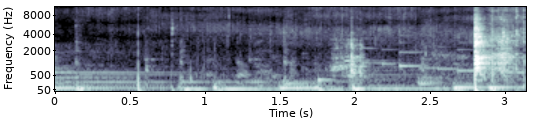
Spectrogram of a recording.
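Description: Shrimp for tacos sizzle quietly in a pan while being stirred and moved around, with soft scraping knocks and a brighter burst of frying near the end, and no talking.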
